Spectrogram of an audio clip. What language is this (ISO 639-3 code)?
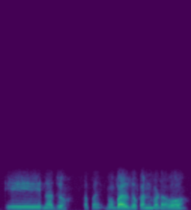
nep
